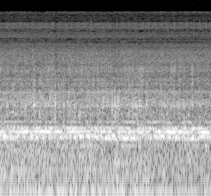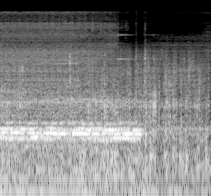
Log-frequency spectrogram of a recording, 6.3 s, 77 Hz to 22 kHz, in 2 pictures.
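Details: 2021 Ford Kuga PHEV with newly replaced clutch damper/flywheel: steady mid-pitched whine over the running engine, fading as engine noise drops; cause unknown.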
